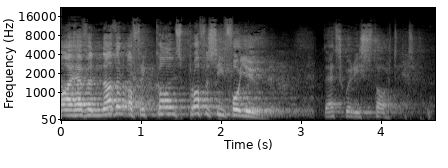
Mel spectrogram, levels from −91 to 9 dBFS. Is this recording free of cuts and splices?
no; 1 cut; at 3.2 s

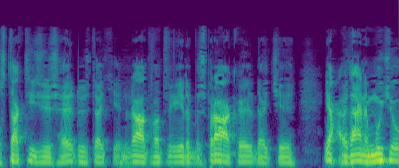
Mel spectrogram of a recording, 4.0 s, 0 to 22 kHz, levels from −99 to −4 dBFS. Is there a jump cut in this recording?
no; 0 cuts

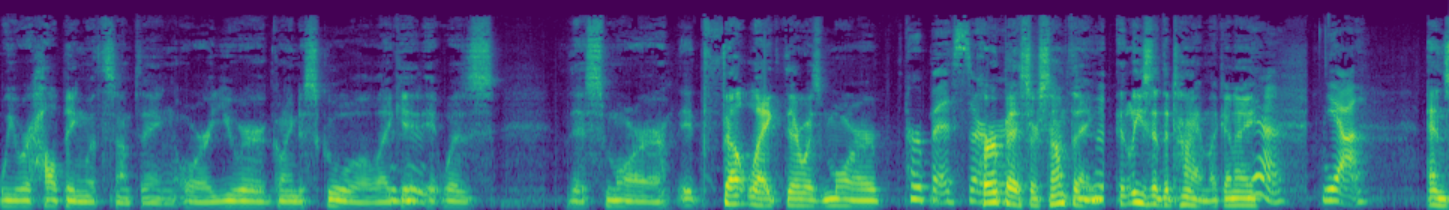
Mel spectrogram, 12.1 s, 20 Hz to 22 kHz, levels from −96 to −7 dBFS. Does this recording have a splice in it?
yes; 1 cut; at 10.9 s

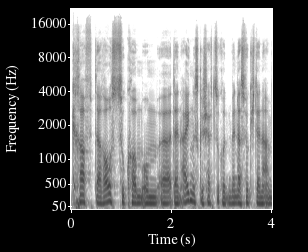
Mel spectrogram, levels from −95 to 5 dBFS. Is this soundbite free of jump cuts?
yes; 0 cuts

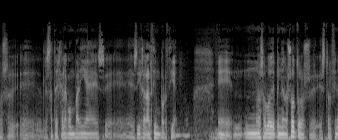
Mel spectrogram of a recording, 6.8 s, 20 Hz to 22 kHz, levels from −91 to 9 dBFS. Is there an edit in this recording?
no; 0 cuts

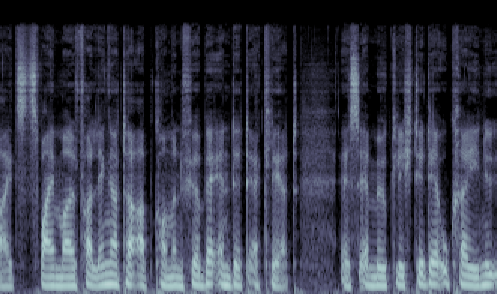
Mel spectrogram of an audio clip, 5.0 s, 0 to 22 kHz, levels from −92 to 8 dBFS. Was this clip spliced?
no; 0 cuts

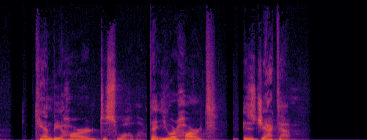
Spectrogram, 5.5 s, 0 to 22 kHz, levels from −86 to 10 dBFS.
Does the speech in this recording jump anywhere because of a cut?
yes; 2 cuts; at 2.2 s, 3.6 s

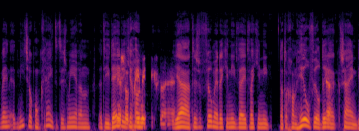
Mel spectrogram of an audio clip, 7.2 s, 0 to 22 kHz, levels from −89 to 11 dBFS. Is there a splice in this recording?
yes; 2 cuts; at 1.9 s, 5.4 s

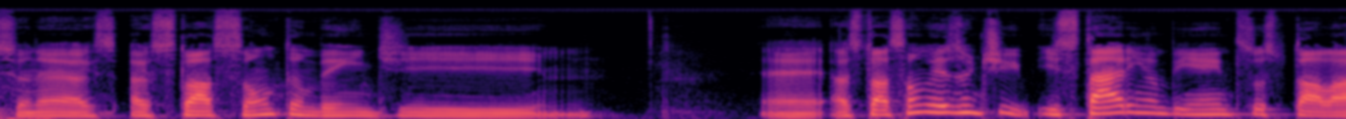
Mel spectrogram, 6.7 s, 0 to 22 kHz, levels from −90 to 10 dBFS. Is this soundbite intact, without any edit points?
no; 1 cut; at 5.1 s

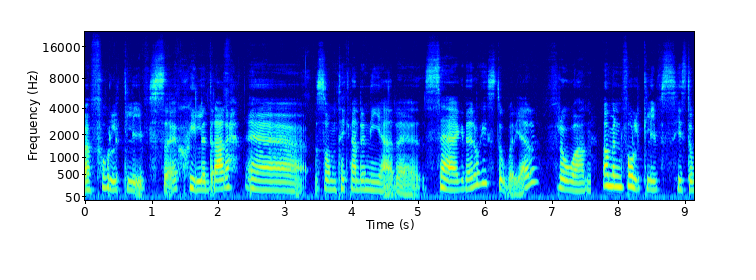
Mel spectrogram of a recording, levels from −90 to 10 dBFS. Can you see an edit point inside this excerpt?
yes; 2 cuts; at 2.4 s, 7.6 s

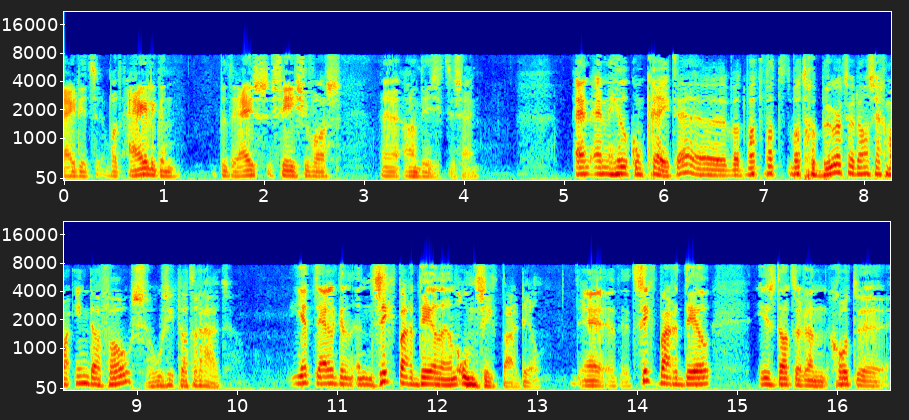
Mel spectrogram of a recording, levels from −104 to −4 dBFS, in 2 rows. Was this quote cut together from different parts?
yes; 2 cuts; at 11.2 s, 13.8 s

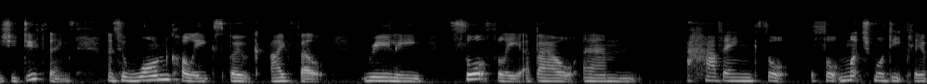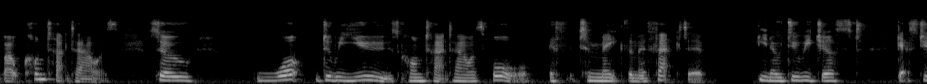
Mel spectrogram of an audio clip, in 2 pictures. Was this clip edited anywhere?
no; 0 cuts

